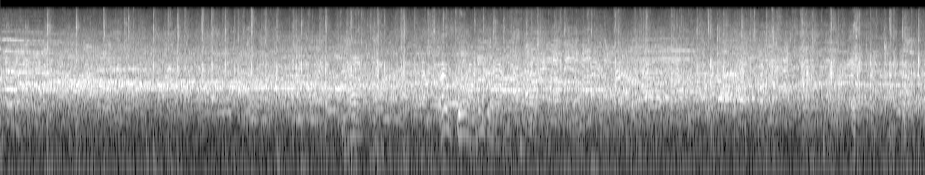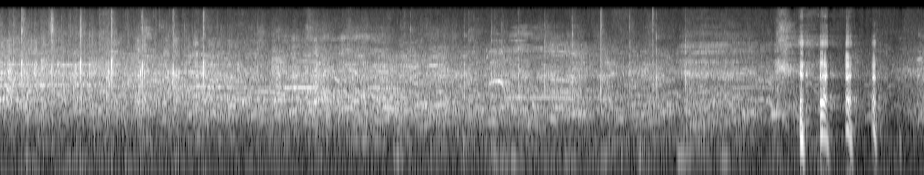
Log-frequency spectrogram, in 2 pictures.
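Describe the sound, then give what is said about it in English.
A large commencement audience claps loudly and steadily for a long stretch, the dense applause slowly thinning out until only a few scattered, separate claps remain at the end. “If you are appreciative and applaud loudly very early on, you get a nice short speech.”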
